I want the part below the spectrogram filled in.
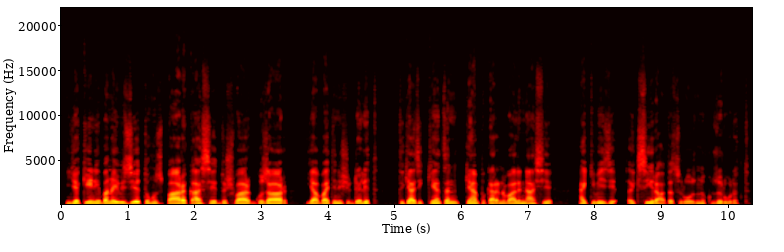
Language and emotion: Kashmiri, neutral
